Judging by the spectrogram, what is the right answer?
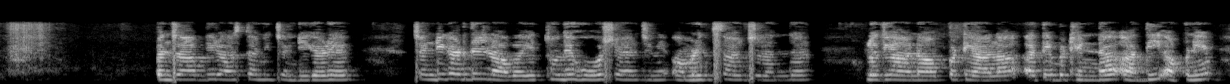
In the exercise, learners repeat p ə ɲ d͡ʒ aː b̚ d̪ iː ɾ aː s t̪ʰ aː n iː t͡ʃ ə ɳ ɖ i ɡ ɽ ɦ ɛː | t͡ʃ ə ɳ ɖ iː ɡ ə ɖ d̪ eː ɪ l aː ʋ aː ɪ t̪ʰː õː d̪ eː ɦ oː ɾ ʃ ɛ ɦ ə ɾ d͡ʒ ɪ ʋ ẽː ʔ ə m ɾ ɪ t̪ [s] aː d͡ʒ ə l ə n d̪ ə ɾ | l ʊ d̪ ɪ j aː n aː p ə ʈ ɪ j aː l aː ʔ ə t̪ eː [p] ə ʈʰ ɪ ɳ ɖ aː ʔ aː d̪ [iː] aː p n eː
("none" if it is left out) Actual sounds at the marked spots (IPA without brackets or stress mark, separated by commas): s, b, iː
